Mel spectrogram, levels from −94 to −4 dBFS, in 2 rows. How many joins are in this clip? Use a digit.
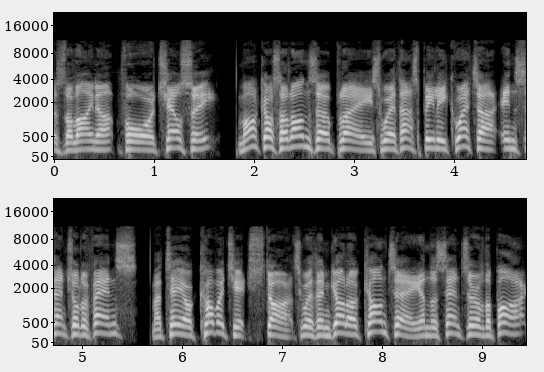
1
